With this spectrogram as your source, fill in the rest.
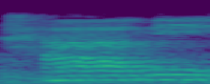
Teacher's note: Nah, perhatikan huruf ha dari tengah tenggorokan.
